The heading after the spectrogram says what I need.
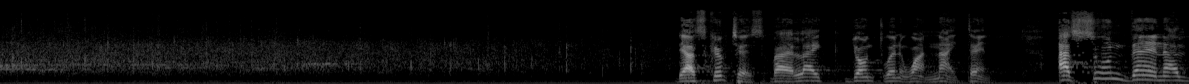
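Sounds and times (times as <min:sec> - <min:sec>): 
audience clapping: 0:00.0 - 0:07.1
speech: 0:06.8 - 0:10.0, 0:10.6 - 0:11.8.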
